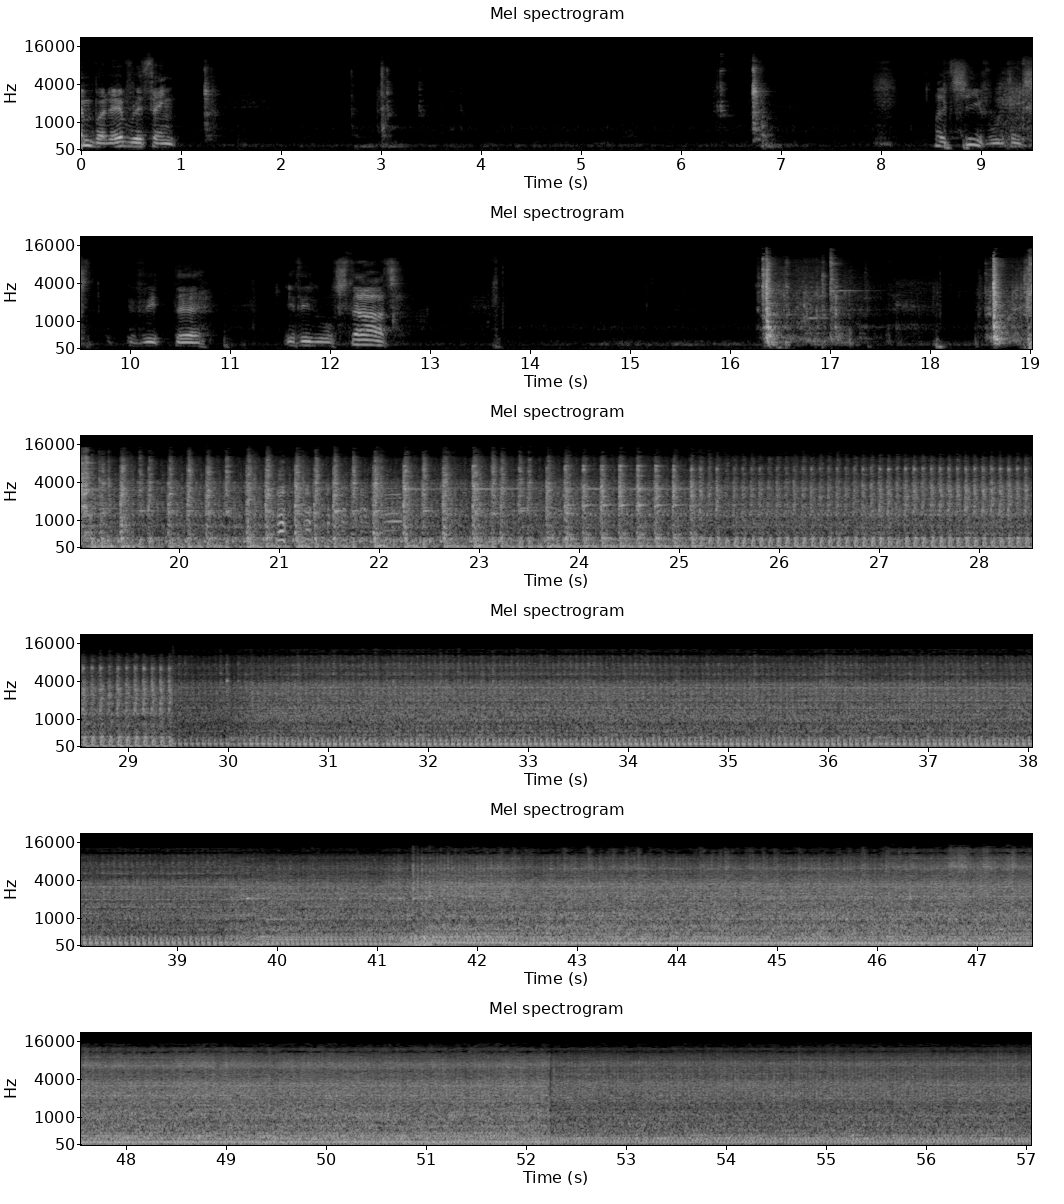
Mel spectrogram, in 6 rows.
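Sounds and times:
small gasoline engine running: 0:18.6 - 0:57.0
band saw blade cutting log: 0:19.3 - 0:25.1.

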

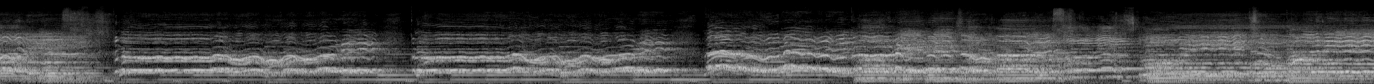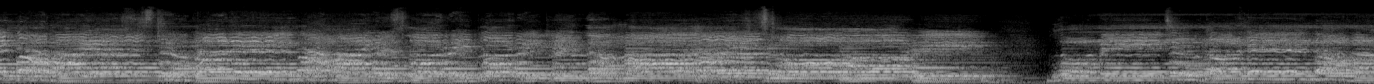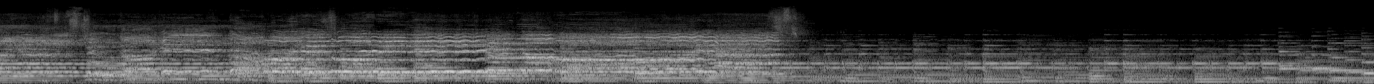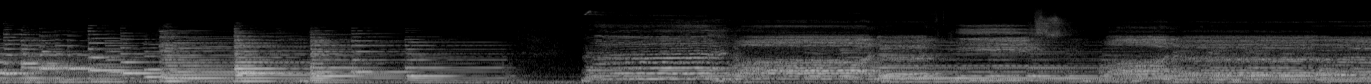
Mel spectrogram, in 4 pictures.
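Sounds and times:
mixed choir singing: 0:00.0 - 0:35.8, 0:47.0 - 0:54.9.

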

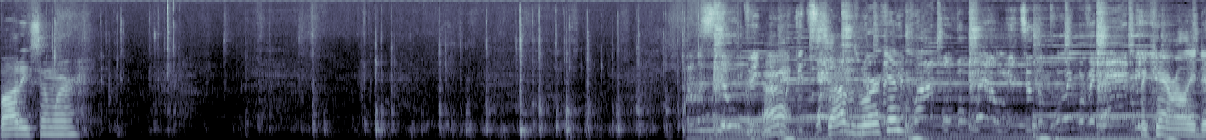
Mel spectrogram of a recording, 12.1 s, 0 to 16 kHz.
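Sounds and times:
hand tools clicking on metal fittings: 0:03.0 - 0:06.9
bass-heavy music from car speakers: 0:06.8 - 0:12.0.

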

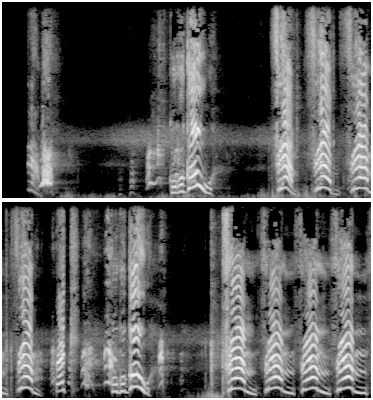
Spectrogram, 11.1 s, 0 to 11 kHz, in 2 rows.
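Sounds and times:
dog yelping and barking: 0:00.4 - 0:00.8, 0:01.9 - 0:02.5, 0:06.3 - 0:08.2.

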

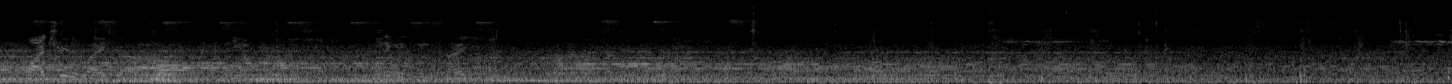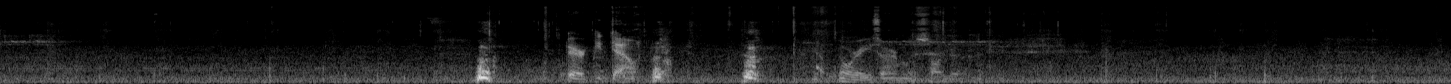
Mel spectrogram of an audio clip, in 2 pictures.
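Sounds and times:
outdoor background noise: 0:00.0 - 0:29.0
dog barking: 0:19.3 - 0:19.6, 0:21.0 - 0:21.3, 0:21.9 - 0:22.8.

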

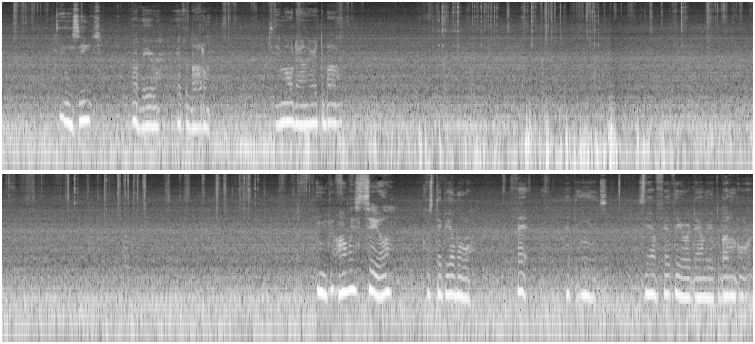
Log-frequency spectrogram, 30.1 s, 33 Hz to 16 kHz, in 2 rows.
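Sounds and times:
dried seed heads crackling: 0:00.0 - 0:02.6, 0:03.4 - 0:07.3, 0:07.9 - 0:22.5
low background rumble: 0:00.0 - 0:30.0.

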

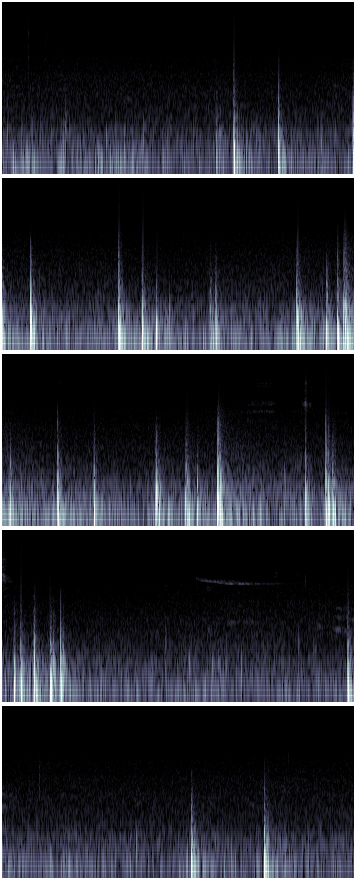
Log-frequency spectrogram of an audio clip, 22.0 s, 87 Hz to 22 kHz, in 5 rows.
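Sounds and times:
distant fireworks booming: 0:00.0 - 0:22.0.

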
